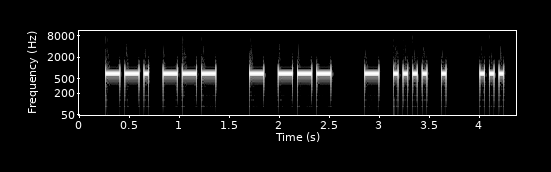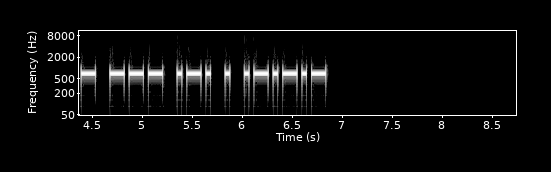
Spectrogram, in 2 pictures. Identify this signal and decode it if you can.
Morse code, heard as a keyed tone, about 25 wpm, 700 Hz. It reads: GO TO THE STORE.
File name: practice / 25wpm / Sentences with 2-Word Phrases - 25wpm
